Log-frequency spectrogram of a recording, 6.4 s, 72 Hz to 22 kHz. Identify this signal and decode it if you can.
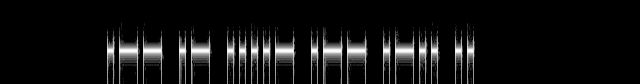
Morse code, heard as a keyed tone, about 20 wpm, 700 Hz. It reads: WA4WLI
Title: Call Signs Repeated 2x - 20wpm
